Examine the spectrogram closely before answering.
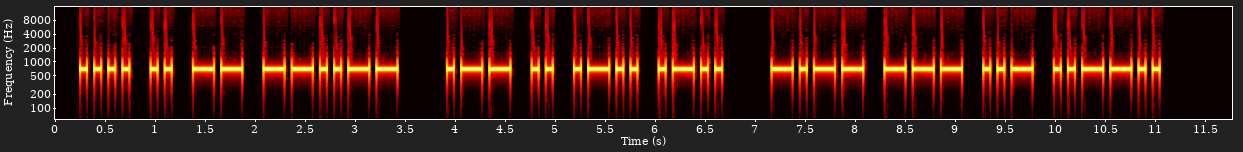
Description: Morse code, heard as a keyed tone, about 17 wpm, 700 Hz. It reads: HIM, WILL YOU?
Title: Sentences from Top 1000 Words - Review Part 1 - 17wpm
